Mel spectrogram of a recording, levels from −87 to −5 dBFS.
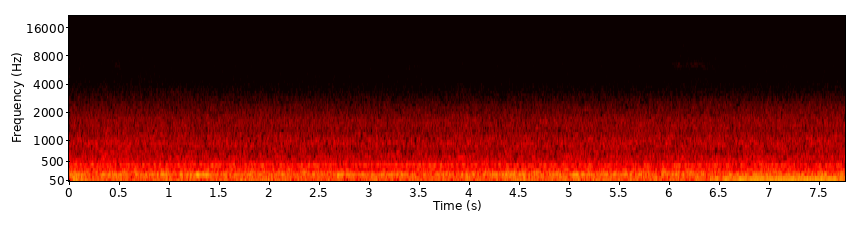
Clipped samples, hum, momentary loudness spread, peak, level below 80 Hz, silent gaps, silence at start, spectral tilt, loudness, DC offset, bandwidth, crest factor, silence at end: under 0.1%; none; 4 LU; -30 dBFS; -52 dBFS; none; 0 s; -8 dB/octave; -45 LUFS; under 0.1%; 16.5 kHz; 12 dB; 0 s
